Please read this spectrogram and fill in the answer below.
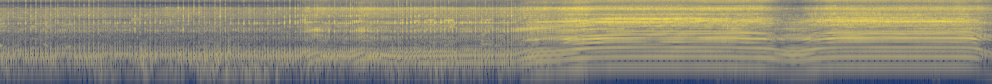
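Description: Giant-scale RC Jenny biplane's engine running unevenly at idle, then throttled up about five seconds in to a high, steady run-up while the plane is held in place, with one brief dip in revs, before cutting off abruptly near the end.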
